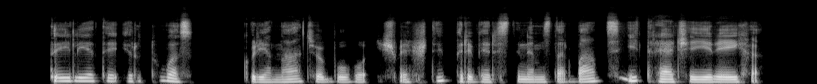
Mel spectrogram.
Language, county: Lithuanian, Šiauliai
